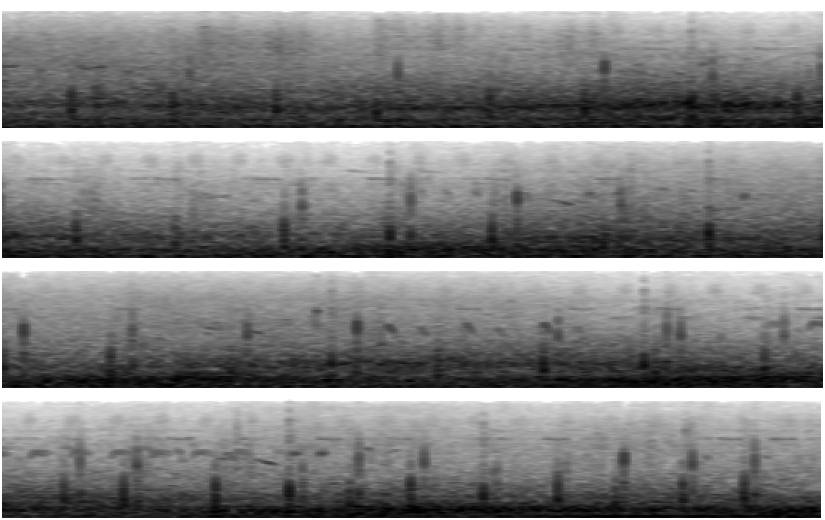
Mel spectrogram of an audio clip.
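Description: Footsteps tap on hard paving at a walking pace, then quicken to a run.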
